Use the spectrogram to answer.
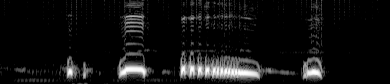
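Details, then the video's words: Spotted dove in the prized 'giọng thổ sấm' song style: quick opening note, a full coo, then an extended purring, pulsing coo falling away, ending with a single short coo; a faint low hum beneath. "chim cu gáy giọng thổ sấm chuẩn nhất"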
